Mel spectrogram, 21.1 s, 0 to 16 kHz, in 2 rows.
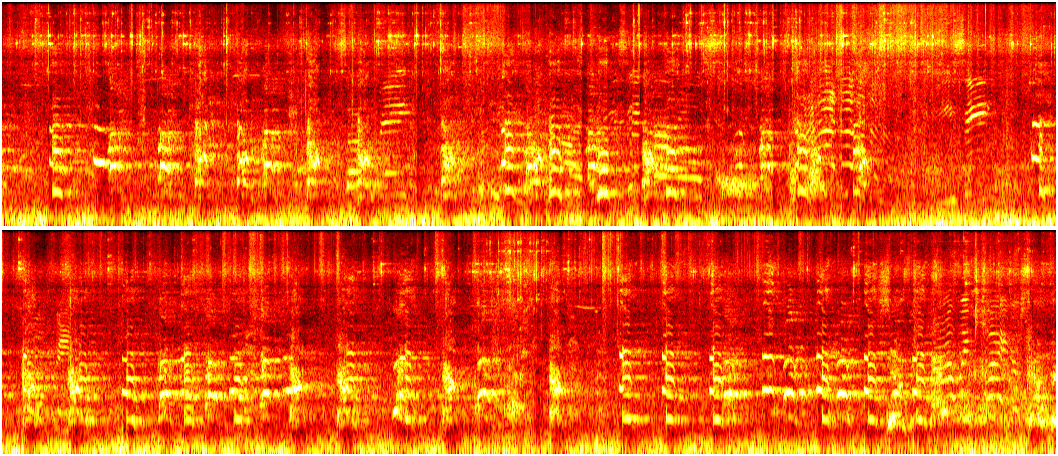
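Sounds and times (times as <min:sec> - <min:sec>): dogs yipping whining and barking: 0:00.0 - 0:21.0
dogs high rising calls: 0:11.7 - 0:21.0.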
